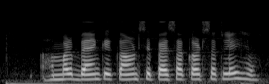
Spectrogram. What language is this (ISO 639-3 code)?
mag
